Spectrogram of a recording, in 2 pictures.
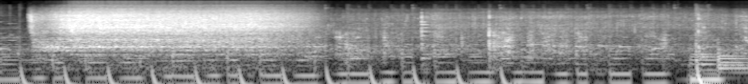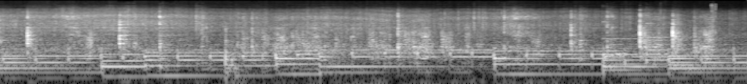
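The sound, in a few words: spice paste frying with cloves, cardamom, cinnamon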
